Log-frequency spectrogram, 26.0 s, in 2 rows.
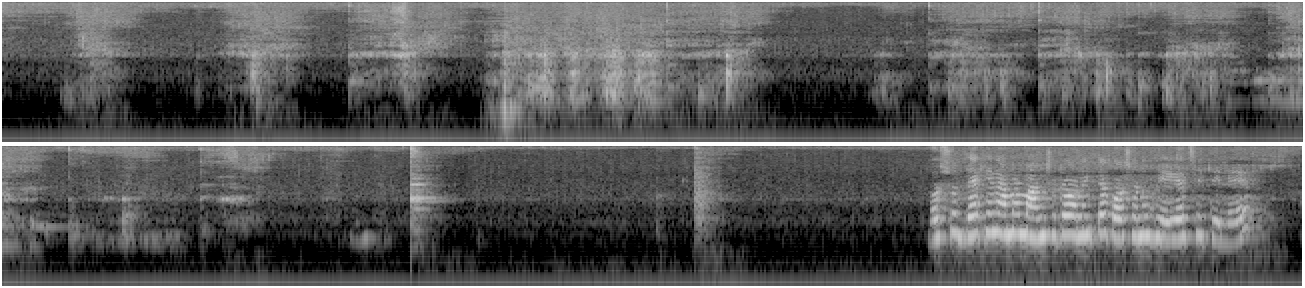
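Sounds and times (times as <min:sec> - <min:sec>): metal spatula scraping pan: 0:00.0 - 0:07.8, 0:08.7 - 0:16.5
chicken sizzling in oil: 0:00.0 - 0:18.1.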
